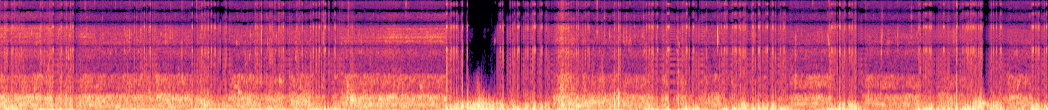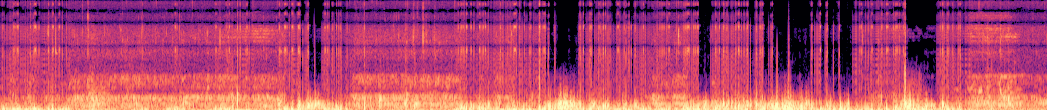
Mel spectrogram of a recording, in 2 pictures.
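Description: Low, muffled rumble and sloshing of water picked up by a camera held underwater. It swells and dips unevenly throughout.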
